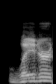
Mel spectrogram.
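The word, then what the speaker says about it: Leder: big donations from um later games because I refuse to pronounce it leader because it's German for leather um sorry van Ryder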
